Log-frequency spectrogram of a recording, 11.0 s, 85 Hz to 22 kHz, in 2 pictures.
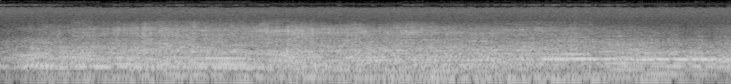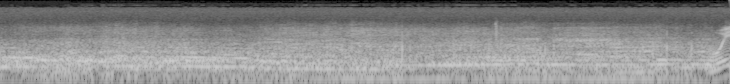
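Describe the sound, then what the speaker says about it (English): Grand Stock cars racing around the Langley Speedway oval at a 1994 circle-track event, their engines a steady, somewhat distant roar and drone that holds throughout, with no talking. "The 17 working down the back straightaway now begins to try and stretch that lead on John Hicks back out."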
